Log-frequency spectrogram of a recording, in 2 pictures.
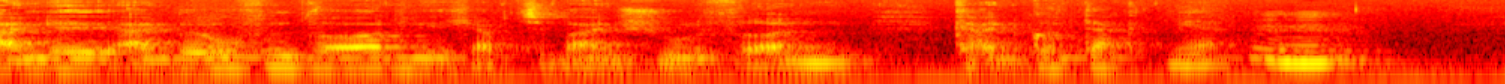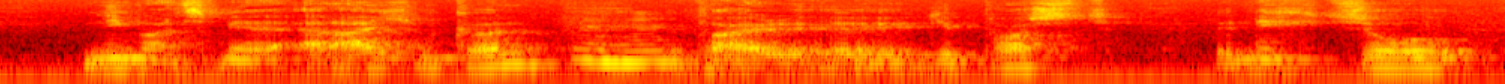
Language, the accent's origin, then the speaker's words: German; Chorzów, Silesian Voivodeship, Poland; now in Germany; Ich komme aus dem schlesischen Raum und bin 1945 nicht mehr in meiner Heimatstadt gewesen und bin auch nicht mehr zurückgekehrt.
